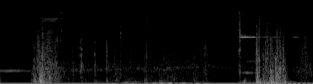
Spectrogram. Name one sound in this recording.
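A character's footsteps tap on a metal floor.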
